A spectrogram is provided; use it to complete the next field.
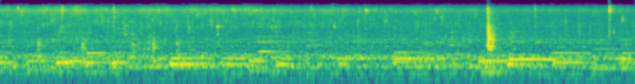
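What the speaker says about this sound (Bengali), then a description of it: "একটু ভাজা ভাজা হোক তারপর আমি বেগুনটা দেবো" Potatoes and onions fry in a pan for a Bombay duck (lote fish) curry, giving a loud, continuous close sizzle with light stirring and one sharp clink partway through.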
